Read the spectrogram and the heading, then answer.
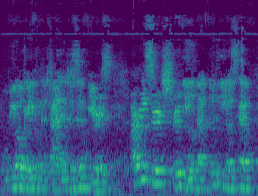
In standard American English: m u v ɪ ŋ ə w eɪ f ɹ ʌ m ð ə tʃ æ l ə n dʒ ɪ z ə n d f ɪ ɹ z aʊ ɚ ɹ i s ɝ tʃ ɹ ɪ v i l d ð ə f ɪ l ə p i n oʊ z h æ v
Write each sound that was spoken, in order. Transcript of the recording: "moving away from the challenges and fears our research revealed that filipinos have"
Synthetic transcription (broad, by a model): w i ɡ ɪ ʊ ə w eɪ f ɹ ʌ m ð ə tʃ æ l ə n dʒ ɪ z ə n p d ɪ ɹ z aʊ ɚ ɹ i s ɝ tʃ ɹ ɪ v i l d ð ə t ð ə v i oʊ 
